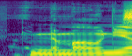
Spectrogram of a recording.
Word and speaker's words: pneumonia: yep are also ones pneumonia psychology psychotic yep psilocybin keeping it with the drug theme SD these P's also used to be pronounced still are in French and we got it from French originally psychology yeah right and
